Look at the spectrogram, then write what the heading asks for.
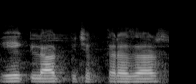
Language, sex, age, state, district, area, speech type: Urdu, male, 30-45, Delhi, East Delhi, urban, spontaneous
